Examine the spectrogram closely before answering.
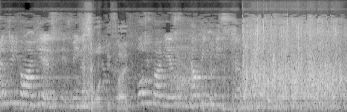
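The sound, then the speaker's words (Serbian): Applause for Serbian president Tomislav Nikolić after he corrected an interpreter. A voice speaks first, then dense, loud clapping breaks in and continues to the end. “Da, aplauz za Tomislava Nikolića koji je korigovao prevodioca.”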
